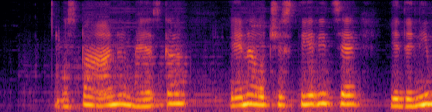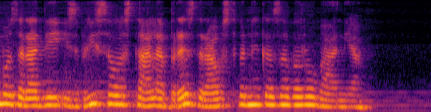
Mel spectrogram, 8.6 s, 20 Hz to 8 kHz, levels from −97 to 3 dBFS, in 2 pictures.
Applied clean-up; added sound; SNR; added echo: neural separator model SepFormer DNS4.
